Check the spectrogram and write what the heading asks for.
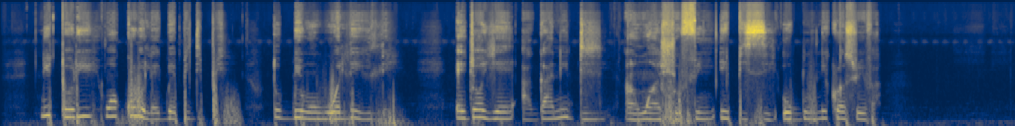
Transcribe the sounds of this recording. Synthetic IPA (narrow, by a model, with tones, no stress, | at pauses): nĩ˦to˧ɾi˦w̃ɔ̃˦kũ˦ɾo˦˨lɛ˨˦ɡ͡bɛ˧pi˧di˨pi˨ | to˦ɡ͡be˦w̃ɔ̃˧wo˧˦ɔ˧le˦˨i˨˧lɛ˨ | ɛ˧d͡ʒɔ˦jɛ˧a˨ɡa˧nĩ˦di˨˦a˦˨w̃ɔ̃˧a˨ʃo˨fĩ˧e˦pi˧si˨o˧ɡũ˧nĩ˦kɾɔ˦sɾi˧va˨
